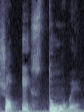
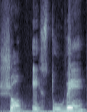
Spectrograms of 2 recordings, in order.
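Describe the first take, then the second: First: The stress falls on the middle syllable. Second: The stress falls on the last syllable. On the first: The speaker calls it right. "el acento está en la raíz" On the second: The speaker calls it wrong. "Si no decimos yo estuve, como en un verbo regular"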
